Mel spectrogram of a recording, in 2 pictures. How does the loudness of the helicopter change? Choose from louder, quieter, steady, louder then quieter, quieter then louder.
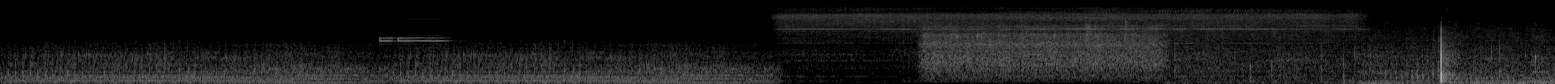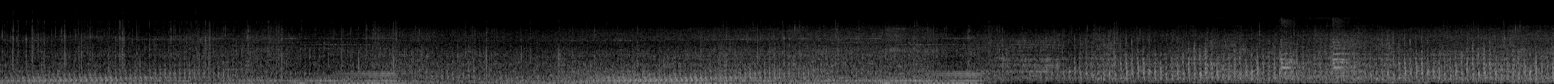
louder.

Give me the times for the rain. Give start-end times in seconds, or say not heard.
9.2-31.0.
